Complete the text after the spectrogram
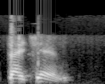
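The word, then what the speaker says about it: Zai Jian (再见): How do you say it again? – Zai Jian. – Zai Jian. – Almost. Good enough.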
